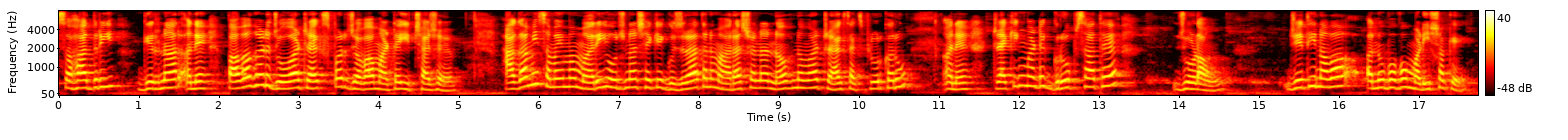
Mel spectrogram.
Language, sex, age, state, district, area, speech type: Gujarati, female, 18-30, Gujarat, Anand, urban, spontaneous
